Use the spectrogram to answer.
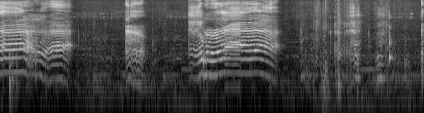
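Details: Three bursts of high-pitched infant crying separated by pauses, with fussing sounds and quiet room noise between them, in an infant with hiccups: infant cry.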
